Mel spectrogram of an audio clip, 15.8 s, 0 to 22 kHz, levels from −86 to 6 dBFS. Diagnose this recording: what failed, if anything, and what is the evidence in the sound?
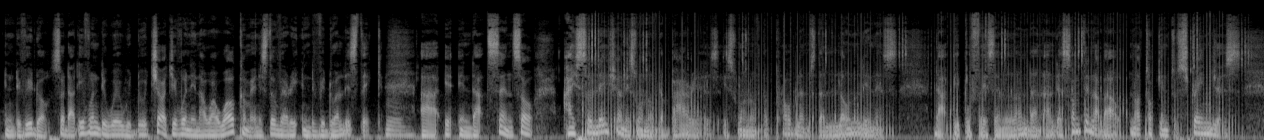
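Buffer tearing in the driver's ring buffer from 7.24 s, after "in that sense so": a 25 Hz robotic buzz as roughly a fifth of each period replays audio about 150 ms stale.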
